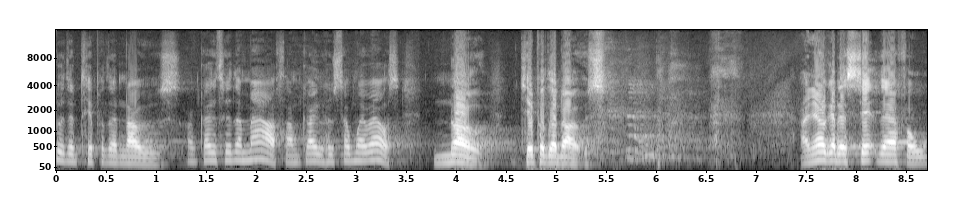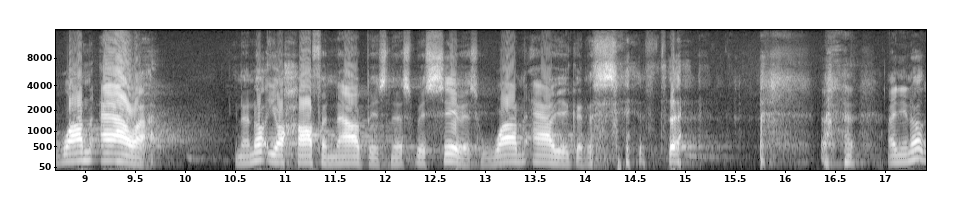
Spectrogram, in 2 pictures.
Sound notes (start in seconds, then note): 5.4 laughter; 14.1 laughs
